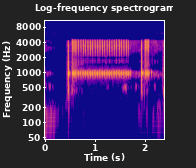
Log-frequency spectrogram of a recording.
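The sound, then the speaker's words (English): A telephone bell rings with a rapid metallic trill, one long ring of about a second followed by the clipped start of the next ring. No one speaks. “And I went back inside to the phone.”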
